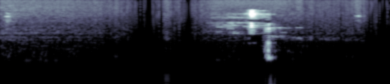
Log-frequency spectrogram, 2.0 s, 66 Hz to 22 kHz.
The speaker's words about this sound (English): And a while ago, someone sent him a Pop-O-Matic D20 dice so he wouldn't have to touch the die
